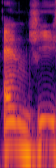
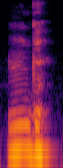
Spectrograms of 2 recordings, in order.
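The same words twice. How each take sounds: First: "ng" as the Dutch nasal. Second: "ng" with a g after it; English ng. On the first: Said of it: "the N G sound in Dutch is ng". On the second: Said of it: "not ng". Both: Shown as a demonstration.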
